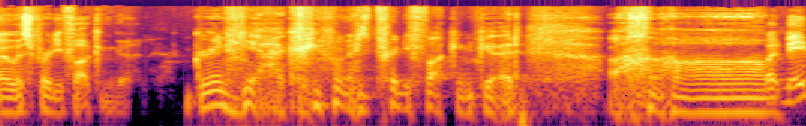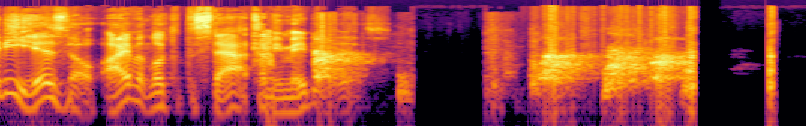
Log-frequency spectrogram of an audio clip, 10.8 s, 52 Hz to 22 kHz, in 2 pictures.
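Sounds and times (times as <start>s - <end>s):
speech: 0.0s - 8.0s
dogs barking: 7.5s - 8.1s, 8.9s - 10.0s
dog yelping: 8.9s - 10.0s.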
